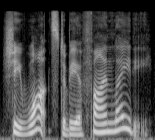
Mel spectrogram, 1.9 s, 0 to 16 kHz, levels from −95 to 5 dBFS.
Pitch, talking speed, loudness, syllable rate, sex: 210 Hz, 215 wpm, -17 LUFS, 4.4 syllables/s, female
